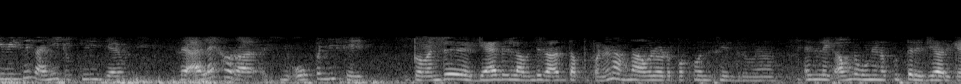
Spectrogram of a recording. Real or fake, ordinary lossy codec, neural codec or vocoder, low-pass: real; MP3, 16 kbps; none; 3.6 kHz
